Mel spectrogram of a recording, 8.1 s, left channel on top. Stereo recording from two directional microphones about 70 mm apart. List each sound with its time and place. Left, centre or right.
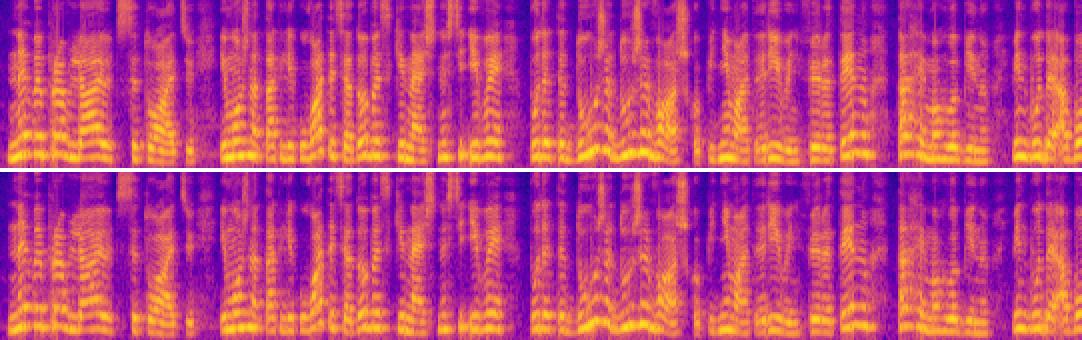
0.1 s speech: left
0.6 s speech: left
4.9 s speech: centre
